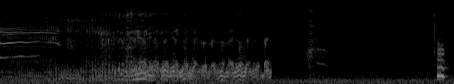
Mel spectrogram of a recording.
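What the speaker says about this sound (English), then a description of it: "You're hearing Mario farts on the official channel of Vsauce." Cartoonish Mario fart sound effects play as a wet, gargling sputter with a rising squeaky whine, then cut to quiet before a short sharp blip at the end.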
